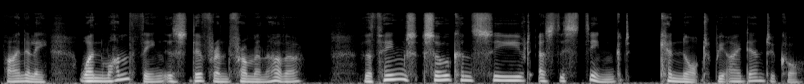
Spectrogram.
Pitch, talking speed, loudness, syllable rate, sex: 150 Hz, 125 wpm, -20 LUFS, 4.6 syllables/s, male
